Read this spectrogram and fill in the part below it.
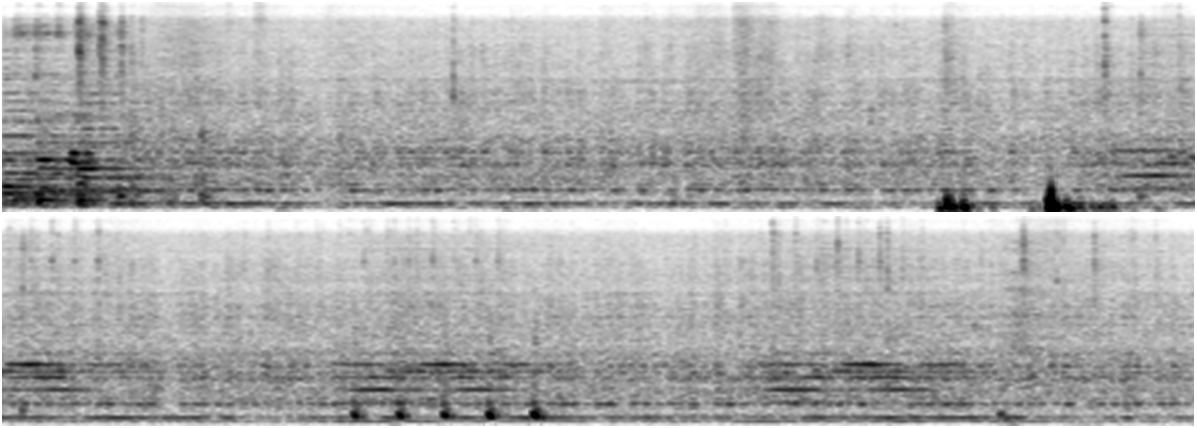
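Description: Soft video game music plays through a television speaker.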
